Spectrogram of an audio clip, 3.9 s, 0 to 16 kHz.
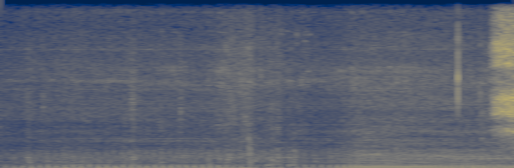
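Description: A KTM Duke 390 motorcycle engine rumbles loud and close on a night ride through Kolkata, its pulsing throb rising in pitch and intensity as the rider accelerates partway through.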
